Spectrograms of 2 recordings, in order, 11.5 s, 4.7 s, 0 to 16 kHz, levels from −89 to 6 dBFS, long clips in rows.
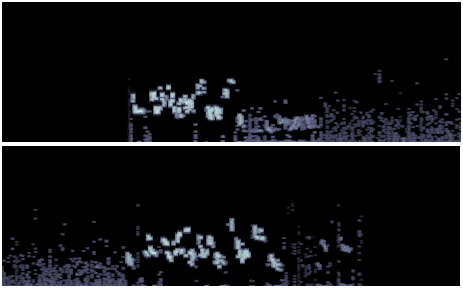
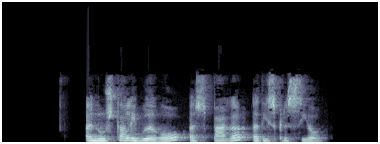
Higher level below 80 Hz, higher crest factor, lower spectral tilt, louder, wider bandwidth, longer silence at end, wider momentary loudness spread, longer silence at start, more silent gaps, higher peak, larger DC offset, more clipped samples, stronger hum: about the same, -58 dBFS vs -58 dBFS; first, 22 dB vs 16 dB; second, 4 dB/octave vs -4.5 dB/octave; about the same, -14 LUFS vs -14 LUFS; about the same, 8 kHz vs 8 kHz; first, 2.25 s vs 0.7 s; first, 24 LU vs 7 LU; first, 1.6 s vs 1.05 s; neither; about the same, 0 dBFS vs 0 dBFS; neither; neither; neither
